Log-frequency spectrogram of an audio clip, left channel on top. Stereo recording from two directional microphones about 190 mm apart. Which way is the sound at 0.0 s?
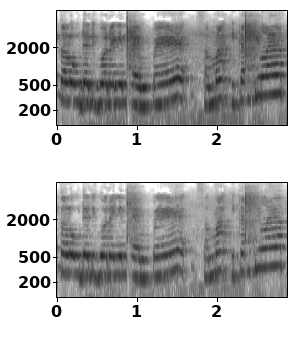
45° right (ahead or behind).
